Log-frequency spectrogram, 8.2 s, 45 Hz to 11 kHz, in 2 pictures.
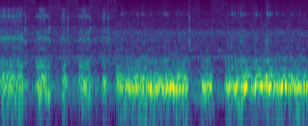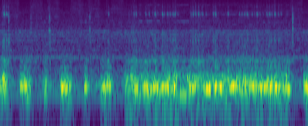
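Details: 3D printer after installing rubber dampers between the NEMA 17 stepper motors and mounts, same print at the same speed: soft, dull whirring pulses instead of the earlier shrill whine; decibels unchanged, extruder motion mostly heard.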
